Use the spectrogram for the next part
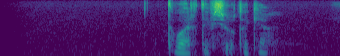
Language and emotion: Russian, angry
